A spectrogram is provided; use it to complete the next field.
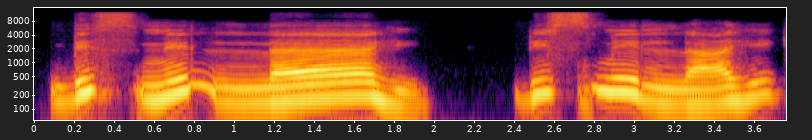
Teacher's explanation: আল্লাহ লাম মুশাদ্দাদের পূর্বে জের এসেছে তাই আল্লাহ লামকে বারিক অর্থাৎ লা করে পড়তে হবে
